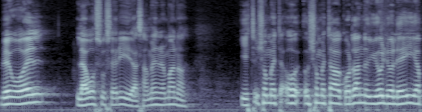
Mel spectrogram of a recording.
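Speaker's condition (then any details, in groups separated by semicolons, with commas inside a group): No condition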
